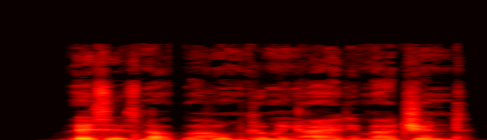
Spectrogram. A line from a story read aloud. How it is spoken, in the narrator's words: Cloudrunner said softly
